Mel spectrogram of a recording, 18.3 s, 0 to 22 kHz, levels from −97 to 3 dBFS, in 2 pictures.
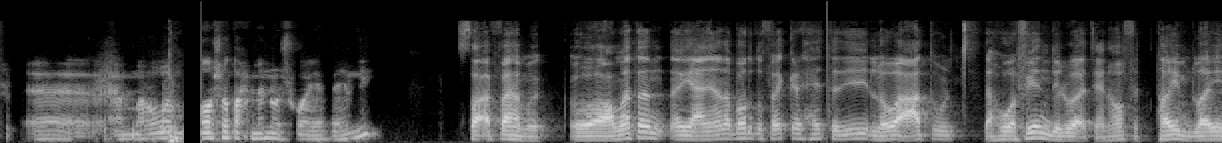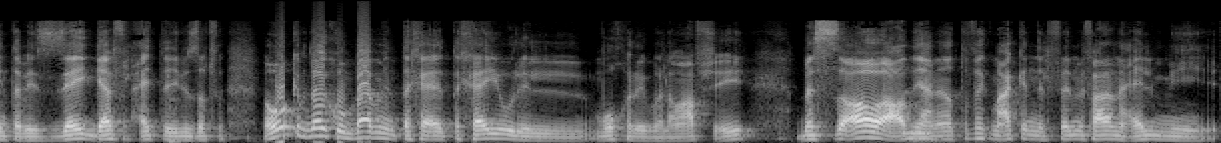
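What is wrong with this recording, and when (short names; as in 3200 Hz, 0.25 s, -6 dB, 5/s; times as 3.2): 1.37–1.51 gap 0.141 s
6.2 pop -13 dBFS
11.22–12.07 clipped -14 dBFS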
